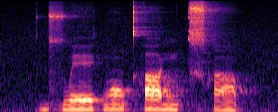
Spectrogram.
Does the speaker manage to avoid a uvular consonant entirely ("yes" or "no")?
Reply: yes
